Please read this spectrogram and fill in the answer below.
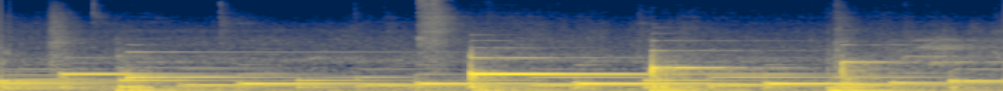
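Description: Background piano music: single notes and chords struck one after another, each fading away before the next.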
